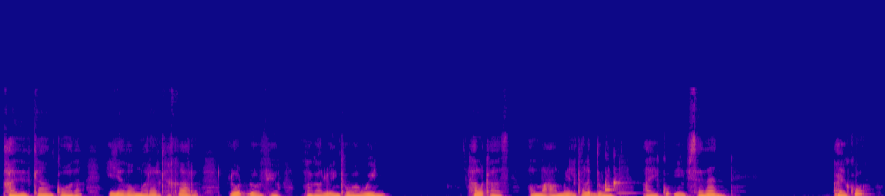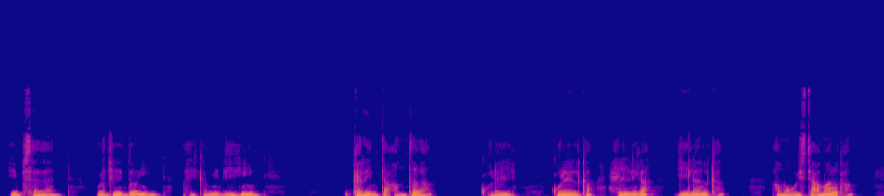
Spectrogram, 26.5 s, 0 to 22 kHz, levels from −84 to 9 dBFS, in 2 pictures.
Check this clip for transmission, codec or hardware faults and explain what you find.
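There's one fault, running the whole way through. Transcoding between lossy codecs: nothing above 12.1 kHz, with two sets of codec artefacts heard together, likely a low-rate Vorbis pass re-encoded to AAC-LC, each adding artefacts.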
